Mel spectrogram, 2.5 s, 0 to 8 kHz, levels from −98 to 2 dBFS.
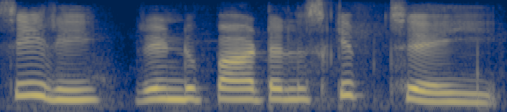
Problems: constant background noise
